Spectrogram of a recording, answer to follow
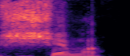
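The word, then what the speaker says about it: שמות: Pertama huruf Shin, kedua huruf Mem, ketiga huruf Waw, keempat huruf Tau, bacanya Shemot.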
